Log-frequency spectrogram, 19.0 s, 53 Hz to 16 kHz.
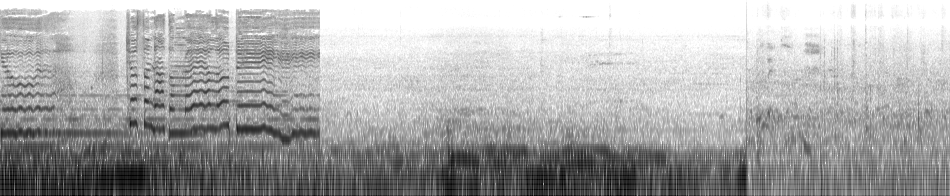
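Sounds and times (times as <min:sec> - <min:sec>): background song: 0:00.0 - 0:06.4
low vehicle rumble: 0:00.0 - 0:15.0.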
